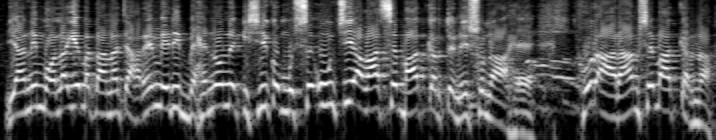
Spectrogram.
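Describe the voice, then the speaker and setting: A male cleric telling a martyrdom story in an emotional mourning sermon, his delivery climbing into drawn-out wailing cries and closing in chanted prayer. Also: sits high, expressive.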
